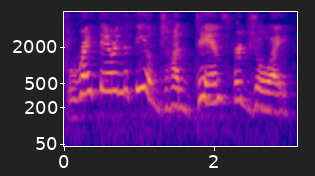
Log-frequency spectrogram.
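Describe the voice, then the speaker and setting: A woman reading a children's story aloud expressively, pausing to explain things simply to young listeners. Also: sits high, dull audio. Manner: animated, unhurried, explains words simply to children.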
